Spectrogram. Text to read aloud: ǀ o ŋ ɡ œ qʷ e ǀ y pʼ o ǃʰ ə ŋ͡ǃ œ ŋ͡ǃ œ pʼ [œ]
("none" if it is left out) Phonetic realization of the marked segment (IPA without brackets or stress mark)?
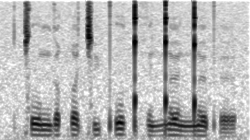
œ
